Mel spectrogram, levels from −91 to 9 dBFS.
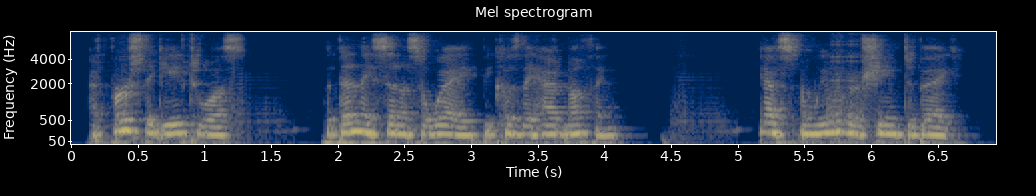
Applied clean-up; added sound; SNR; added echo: neural separator model SepFormer DNS4.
